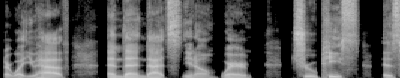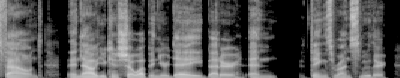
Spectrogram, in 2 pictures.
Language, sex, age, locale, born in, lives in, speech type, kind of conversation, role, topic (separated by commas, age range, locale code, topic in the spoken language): English, male, 25-29, en-US, United States, United States, conversation, unstructured, none, What everyday habits make your day run more smoothly?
